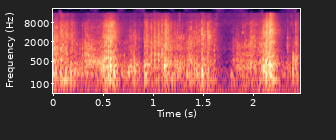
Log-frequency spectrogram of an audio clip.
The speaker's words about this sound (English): That noise, it's not coming from my asshole. It's coming from my big old creaky chair that I got at Costco.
